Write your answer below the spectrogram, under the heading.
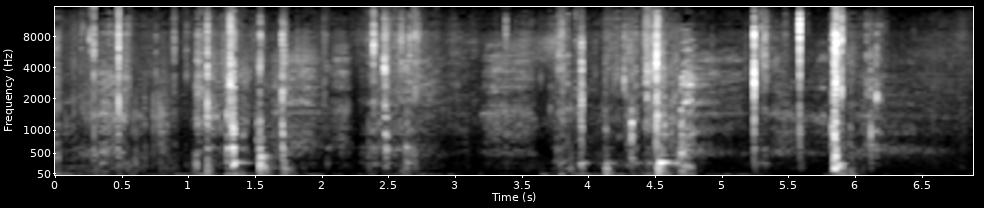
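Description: Wooden knocks and snaps of sticks and logs being handled and knocked together, a string of short sharp hits at irregular intervals.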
